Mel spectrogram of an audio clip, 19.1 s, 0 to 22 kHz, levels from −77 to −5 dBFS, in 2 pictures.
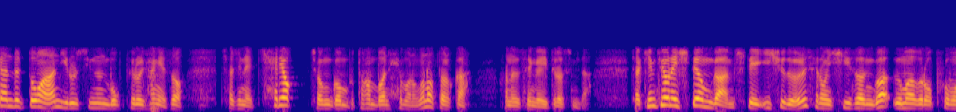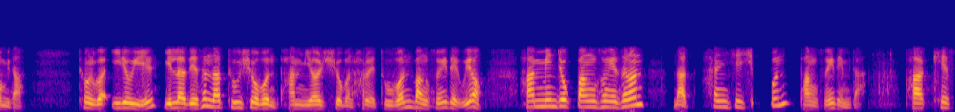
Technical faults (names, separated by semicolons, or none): Bluetooth CVSD headset codec; bit errors on a Bluetooth voice link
